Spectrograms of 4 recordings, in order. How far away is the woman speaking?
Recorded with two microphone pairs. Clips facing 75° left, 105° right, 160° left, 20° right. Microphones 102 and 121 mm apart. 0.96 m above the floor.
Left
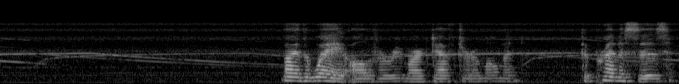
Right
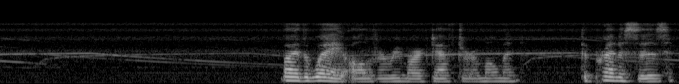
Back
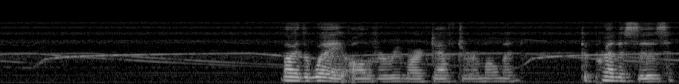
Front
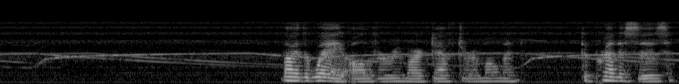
About 1.6 m.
